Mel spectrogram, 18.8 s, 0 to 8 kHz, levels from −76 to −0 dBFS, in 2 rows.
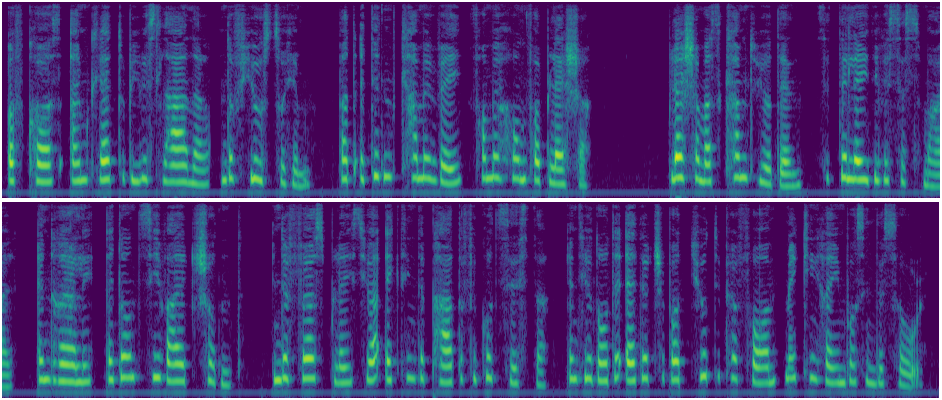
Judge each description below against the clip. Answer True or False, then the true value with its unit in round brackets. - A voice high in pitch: True (280 Hz)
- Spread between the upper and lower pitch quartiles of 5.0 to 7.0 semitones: False (3.5 semitones)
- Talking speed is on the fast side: True (220 wpm)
